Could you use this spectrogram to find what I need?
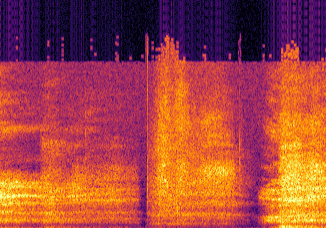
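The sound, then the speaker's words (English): Breath rushes close against a microphone in three long, noisy inhales and exhales separated by brief pauses, the last one the loudest. “now I can hear my breath on it”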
